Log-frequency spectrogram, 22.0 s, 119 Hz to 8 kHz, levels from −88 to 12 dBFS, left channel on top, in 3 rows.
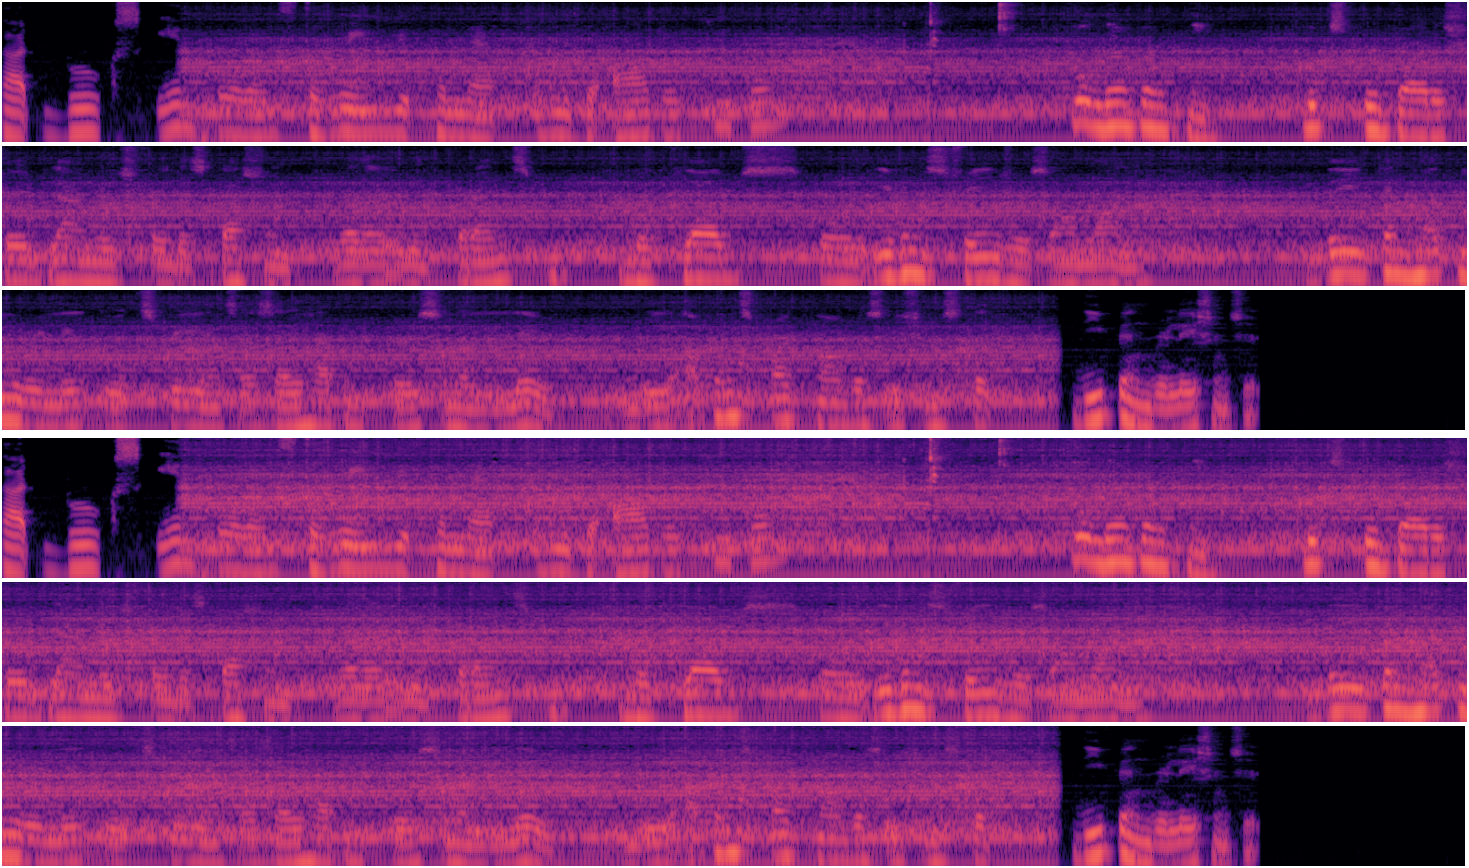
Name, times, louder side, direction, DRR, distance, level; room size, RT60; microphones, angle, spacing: voice 1, 0.0-3.9, right 1 dB, 30° right, 1.9 m, -32 dB
sound 1, 0.9-19.9, right 4 dB, 75° right, 2.3 m, -32 dB
voice 2, 5.3-6.1 6.5-13.1 13.8-17.4 17.7-19.6 20.0-20.9, equal, 5° left, 1.0 m, -30 dB
open air
head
